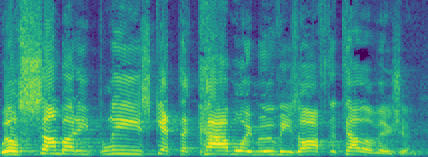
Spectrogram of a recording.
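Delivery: woman's high-pitched yell, carrying far. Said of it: "a lady yelled out".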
